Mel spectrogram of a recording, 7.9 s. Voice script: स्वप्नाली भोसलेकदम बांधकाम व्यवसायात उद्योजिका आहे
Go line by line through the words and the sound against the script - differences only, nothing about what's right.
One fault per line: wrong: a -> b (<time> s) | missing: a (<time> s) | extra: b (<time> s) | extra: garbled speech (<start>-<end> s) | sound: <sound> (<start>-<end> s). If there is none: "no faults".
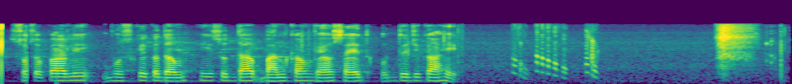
extra: ही सुद्धा (2.0 s)
sound: chirp (5.1-6.1 s)
sound: sneeze (7.2-7.8 s)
